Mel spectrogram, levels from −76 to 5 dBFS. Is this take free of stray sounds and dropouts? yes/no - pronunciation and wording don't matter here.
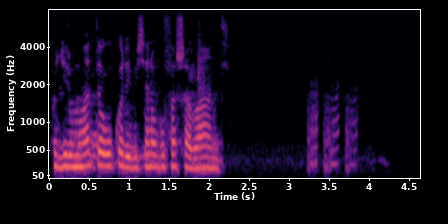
no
